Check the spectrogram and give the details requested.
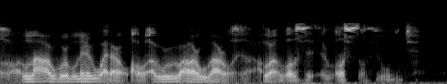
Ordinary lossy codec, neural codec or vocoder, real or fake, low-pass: MP3, 32 kbps; autoencoder, 22.05 kHz, a latent of 192 numbers a frame, VITS, trained on many speakers; fake; 7.2 kHz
